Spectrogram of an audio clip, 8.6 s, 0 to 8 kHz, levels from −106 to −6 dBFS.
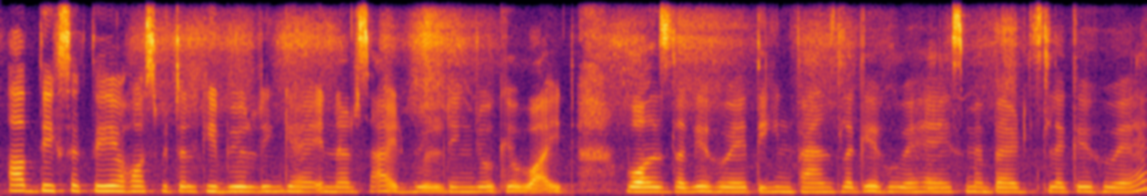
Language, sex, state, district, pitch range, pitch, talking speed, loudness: Hindi, female, Bihar, West Champaran, 190-205 Hz, 195 Hz, 180 wpm, -19 LUFS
